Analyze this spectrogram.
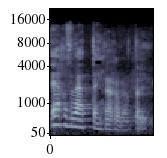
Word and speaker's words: Hervatin: Ça se prononce très simplement. Mais ça, il y a moins de Everton que de Qigong.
